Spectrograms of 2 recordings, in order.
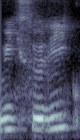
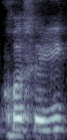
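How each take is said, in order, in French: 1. Un son x vient avant Holic. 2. Le mot cross vient avant Holic. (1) "ou X Holic" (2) "ou Cross Holic"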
